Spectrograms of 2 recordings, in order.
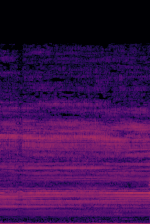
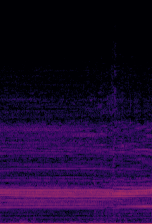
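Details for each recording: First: KillerBee tattoo machine being run in after build, voltage dropped back: steady buzz with thin high whistle that returns as needle pressure is unwound and needle sits too far behind the tip; whistle stops once needle is set right. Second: Immortal Innovations KillerBee rotary tattoo machine, run in after building/servicing for despatch: smooth, even low buzz with steady high hum, no rattle or knocking. The start-up noise has settled and the machine runs normally.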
